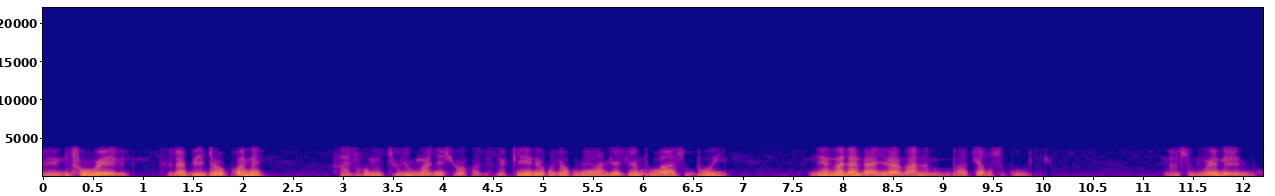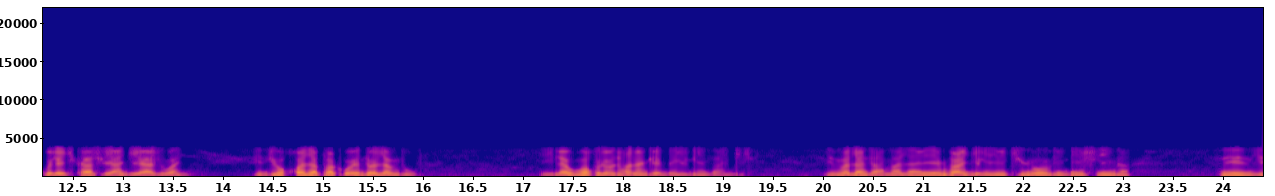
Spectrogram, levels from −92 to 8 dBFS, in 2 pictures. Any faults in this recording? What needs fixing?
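The speech was passed through a Codec 2 vocoder, a very low-rate digital-radio codec, for its whole length. This vocoder discards the actual waveform and transmits only pitch, voicing, energy and a coarse spectral envelope, which the decoder rebuilds from sine waves. The damage is heavy: the voice sounds robotic and buzzy, nothing survives above 3.8 kHz, and the degree of coarseness fits a bitrate of about 1.6 kbit/s. To prevent it, record or relay the speech over a path using a waveform-preserving codec at a higher bitrate.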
